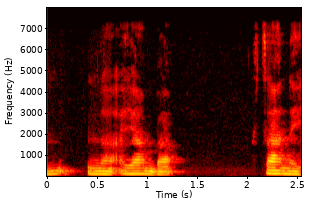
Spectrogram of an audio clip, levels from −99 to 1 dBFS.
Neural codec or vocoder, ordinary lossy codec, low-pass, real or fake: none; none; 7.2 kHz; real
